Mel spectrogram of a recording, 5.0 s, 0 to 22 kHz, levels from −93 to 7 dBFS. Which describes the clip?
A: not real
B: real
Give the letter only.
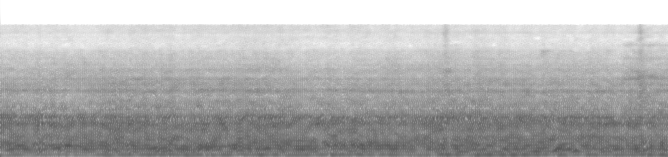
A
